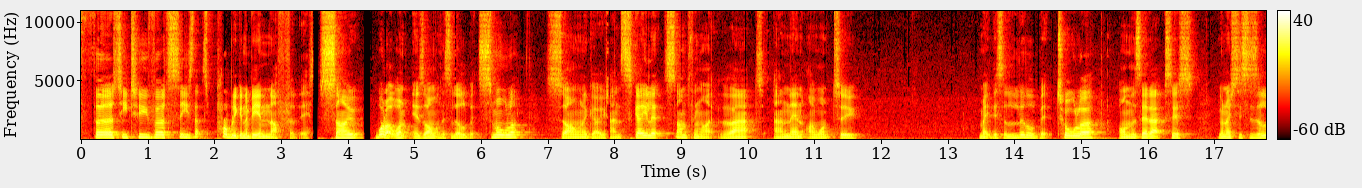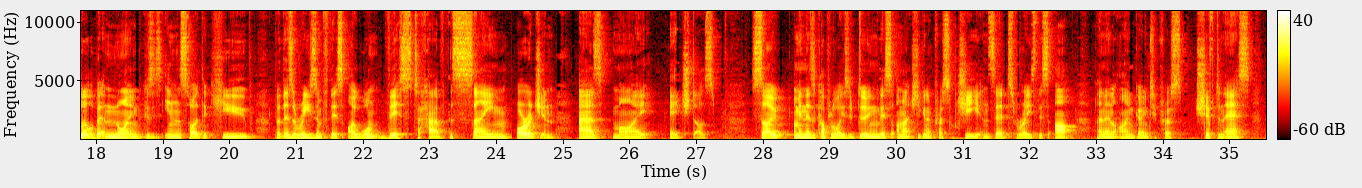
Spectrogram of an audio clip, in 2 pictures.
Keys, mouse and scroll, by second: 0.4-0.7 scroll up 2, 0.7 middle click, 1.8 shift+middle click, 2.3 middle click, 3.5 scroll down 1, 3.8 middle click, 3.9 middle click, 5.3 click, 5.9 scroll down 1, 6.5 shift+middle click, 6.7-7.2 scroll up 2, 7.2 shift+middle click, 8.0 s, 10.6 middle click, 12.4 click, 13.2-13.6 scroll up 2, 13.7 shift+middle click, 15.0 s, 17.5 middle click, 19.9 middle click, 23.4 click, 24.5 middle click, 25.1 middle click, 25.9 click, 26.5 middle click, 27.9 middle click, 29.0 click, 29.6 click, 30.0 middle click, 30.7 g, 32.4 middle click, 33.1 shift+middle click, 34.6 shift+s.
